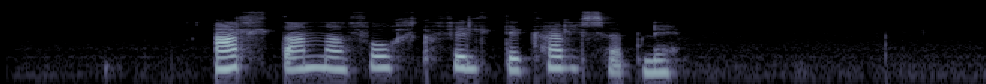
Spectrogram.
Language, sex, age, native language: Icelandic, female, 20-29, Icelandic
